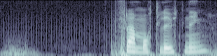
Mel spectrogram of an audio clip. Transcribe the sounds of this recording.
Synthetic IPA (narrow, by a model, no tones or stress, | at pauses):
fɾamːɔt̪ʰlʉ̟ːt̪nɪŋ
